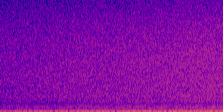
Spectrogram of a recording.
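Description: Low, steady organ tone with a hiss, slowly swelling louder as the pipe organ's sound fades in, just ahead of the full hymn introduction.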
